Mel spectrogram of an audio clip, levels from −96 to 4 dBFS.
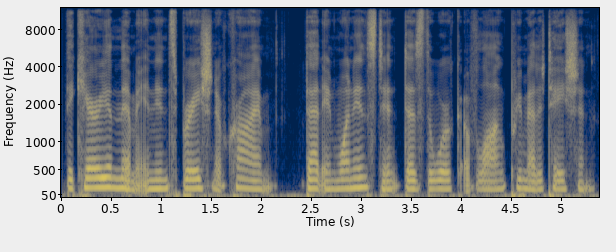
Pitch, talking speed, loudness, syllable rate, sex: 155 Hz, 200 wpm, -18 LUFS, 5.9 syllables/s, female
